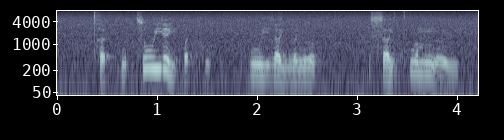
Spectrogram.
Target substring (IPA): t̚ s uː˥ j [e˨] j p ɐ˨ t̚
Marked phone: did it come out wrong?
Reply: no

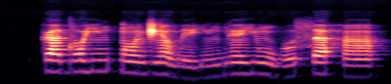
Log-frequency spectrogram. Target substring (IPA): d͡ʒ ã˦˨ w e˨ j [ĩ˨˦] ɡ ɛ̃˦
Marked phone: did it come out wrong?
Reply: no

